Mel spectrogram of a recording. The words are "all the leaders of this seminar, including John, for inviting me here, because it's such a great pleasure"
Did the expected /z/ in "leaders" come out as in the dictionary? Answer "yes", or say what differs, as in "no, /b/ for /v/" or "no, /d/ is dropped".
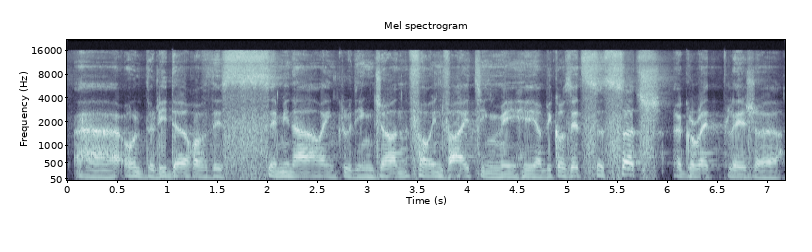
no, /z/ is dropped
